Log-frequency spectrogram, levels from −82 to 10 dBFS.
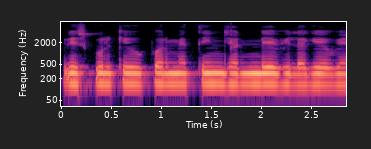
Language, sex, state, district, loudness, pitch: Hindi, male, Jharkhand, Deoghar, -13 LUFS, 140 Hz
